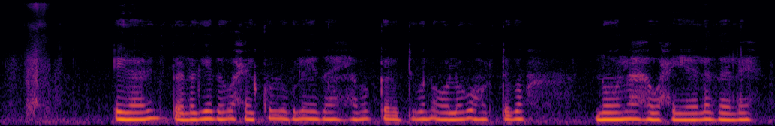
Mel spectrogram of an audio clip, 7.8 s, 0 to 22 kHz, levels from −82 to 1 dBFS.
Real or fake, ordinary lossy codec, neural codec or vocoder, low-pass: real; none; none; 19.8 kHz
